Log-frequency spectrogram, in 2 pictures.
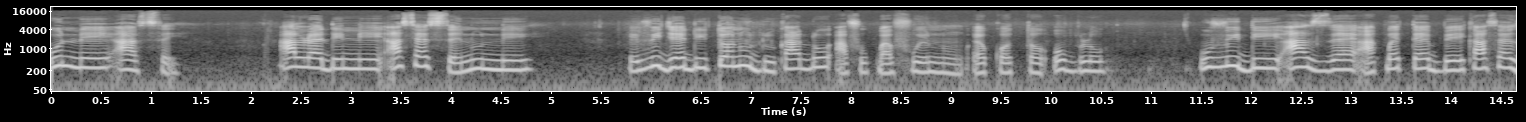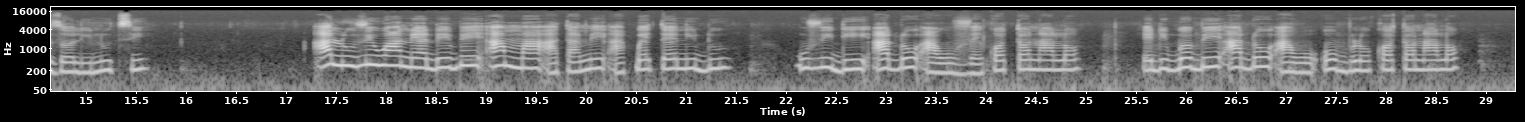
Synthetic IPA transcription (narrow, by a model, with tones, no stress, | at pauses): wu˦ne˦a˨sɛ̰˨ | a˨lɔ˦ɛ˨ɖɪ˨nĩ˨a̰˦sɛ˦sɛ˨nũ˦ne˦ | e˨vi˦d͡ʒɛ˦ɖi˦t̪ɔ˦nũ˦ɖu˨ka˦ɖo˦ʔa̰˨fu˨k͡pa˨fu˨e˨nũ˨ɛ˨kɔ˨t̪ɔ˨ʔo˦blo˦ | wu˦vi˦ɖi˦a˦zɛ˦a̰˨k͡pɛ˦t̪ɛ˦be˦ka˦sɛ˦zɔ˨li˨nũ˦ti˦ | a̰˦lu˨vi˦wo˦a˦ne˨a˨ɖe˨be˦ʔa˦mã˦a̰˨t̪a˨mẽ˦ʔa˨k͡pɛ˦t̪ɛ˦nĩ˦ɖu˦ | wu˦vi˦ɖi˦a˦ɖo˦ʔa˨wʊ˨vɛ˨kɔ˦t̪ɔ˦nã˦lɔ˦ | e˨ɖi˨ɡ͡bo˦be˦ʔa˦ɖo˦ʔa˨wʊ˨ʔo˦blo˨kɔ˦t̪ɔ˦nã˦lɔ˦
